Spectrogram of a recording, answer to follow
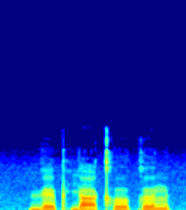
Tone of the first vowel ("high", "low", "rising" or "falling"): rising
